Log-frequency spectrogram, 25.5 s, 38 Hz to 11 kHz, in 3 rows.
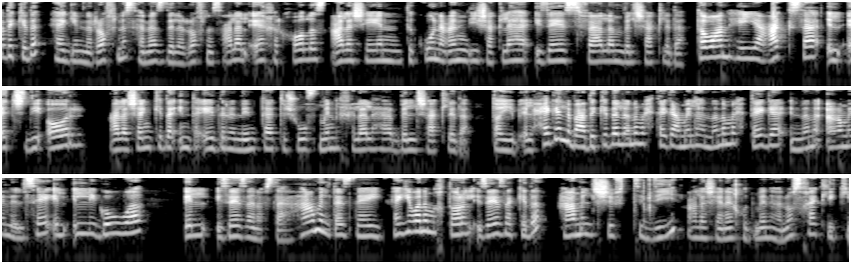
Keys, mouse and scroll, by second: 0.5-2.6 drag, 4.0-7.1 middle drag, 9.4 middle click, 11.4-13.2 middle drag, 15.6-16.3 scroll up 1, 16.5-16.8 shift+middle drag, 23.3 shift+d.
